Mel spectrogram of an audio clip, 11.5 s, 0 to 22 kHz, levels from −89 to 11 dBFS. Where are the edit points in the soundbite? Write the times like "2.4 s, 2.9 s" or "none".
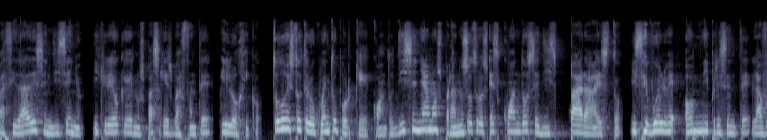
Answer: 1.3 s, 2.4 s, 3.3 s, 4.0 s, 7.3 s, 9.4 s

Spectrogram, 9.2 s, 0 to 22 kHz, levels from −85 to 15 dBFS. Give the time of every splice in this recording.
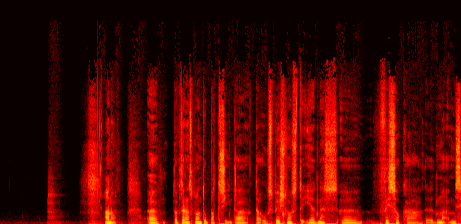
none

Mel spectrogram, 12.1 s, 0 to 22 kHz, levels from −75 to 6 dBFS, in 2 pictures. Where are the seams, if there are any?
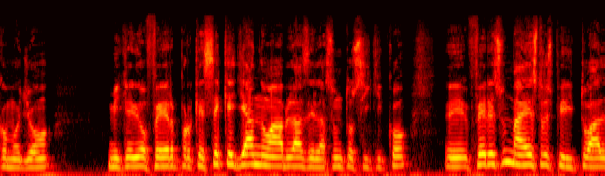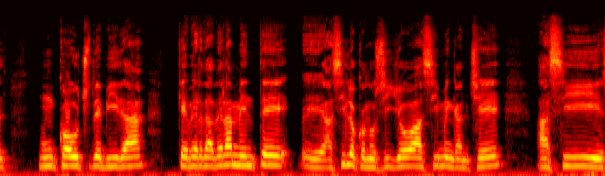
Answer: none

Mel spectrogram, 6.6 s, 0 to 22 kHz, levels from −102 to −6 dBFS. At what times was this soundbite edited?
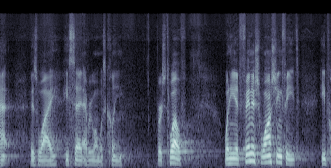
1.6 s, 5.6 s

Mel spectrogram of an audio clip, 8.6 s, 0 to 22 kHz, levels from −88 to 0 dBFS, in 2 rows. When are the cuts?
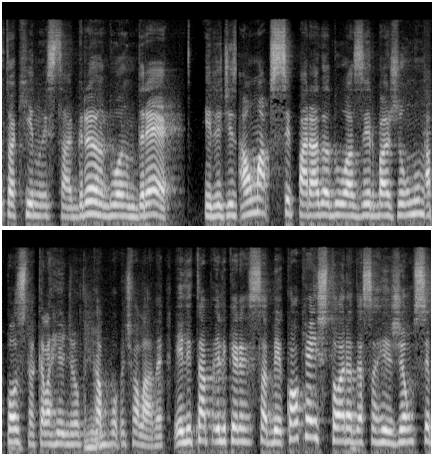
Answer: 1.8 s, 2.3 s, 2.7 s, 4.2 s, 4.5 s, 5.1 s, 6.0 s

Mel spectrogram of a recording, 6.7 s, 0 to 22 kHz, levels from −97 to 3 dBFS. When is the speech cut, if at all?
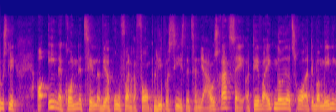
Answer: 3.1 s

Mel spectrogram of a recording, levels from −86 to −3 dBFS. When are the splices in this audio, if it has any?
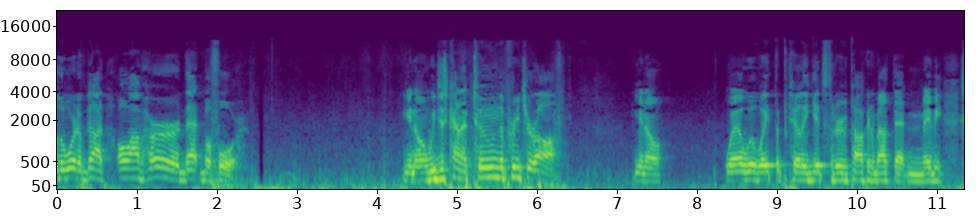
none

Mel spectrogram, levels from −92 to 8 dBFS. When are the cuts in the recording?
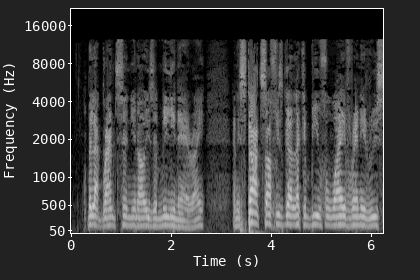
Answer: none

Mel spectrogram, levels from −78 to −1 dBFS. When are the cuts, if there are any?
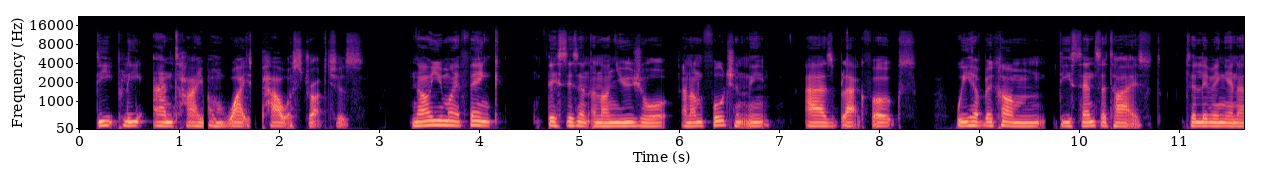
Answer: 1.2 s, 1.7 s, 6.0 s, 9.7 s

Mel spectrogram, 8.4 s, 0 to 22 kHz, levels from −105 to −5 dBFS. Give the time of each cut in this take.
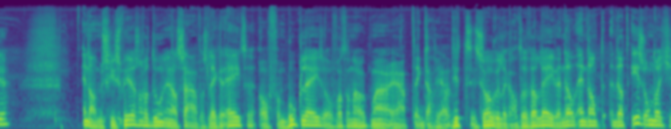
1.8 s, 5.6 s

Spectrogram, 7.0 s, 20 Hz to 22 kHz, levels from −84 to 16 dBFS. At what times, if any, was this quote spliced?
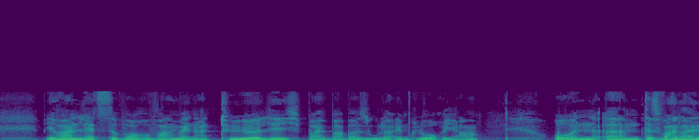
none

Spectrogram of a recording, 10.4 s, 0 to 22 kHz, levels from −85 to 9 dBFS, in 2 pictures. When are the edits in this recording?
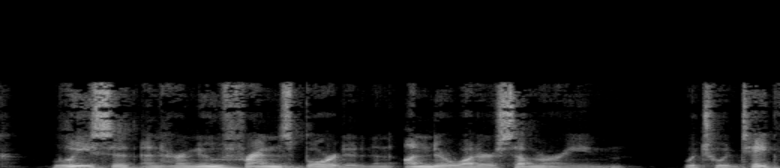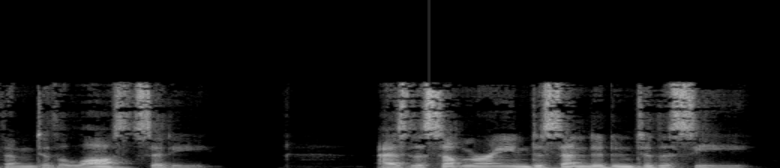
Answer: none

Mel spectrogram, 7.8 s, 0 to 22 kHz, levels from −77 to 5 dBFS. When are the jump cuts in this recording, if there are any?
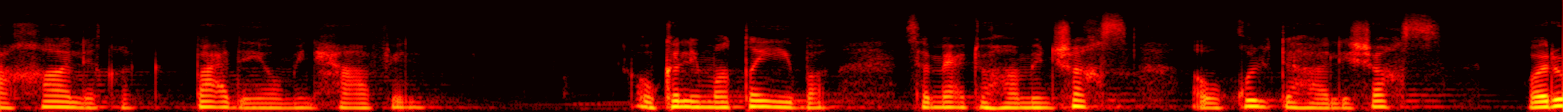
none

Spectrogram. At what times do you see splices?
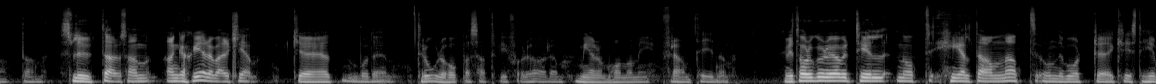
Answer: none

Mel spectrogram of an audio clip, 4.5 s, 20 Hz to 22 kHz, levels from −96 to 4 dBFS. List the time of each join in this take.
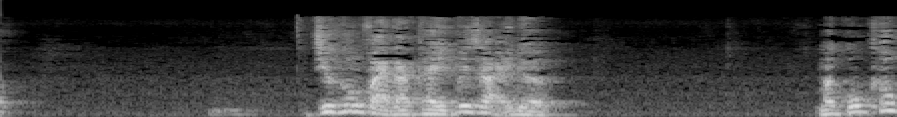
2.3 s

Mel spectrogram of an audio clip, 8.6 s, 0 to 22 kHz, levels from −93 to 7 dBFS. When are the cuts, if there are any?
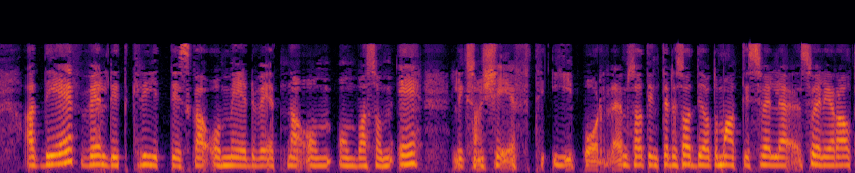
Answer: none

